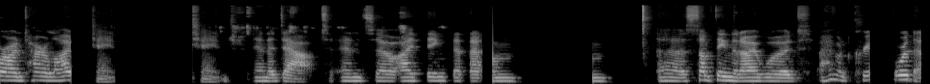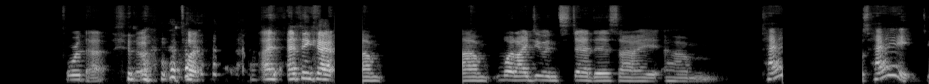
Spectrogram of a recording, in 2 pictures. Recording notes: We apologize for the slightly wonky recording in the first two minutes of this episode.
